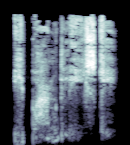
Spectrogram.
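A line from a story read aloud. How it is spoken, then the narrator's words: Whisper with a smile. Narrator (Russian): прошептала она и улыбнулась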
